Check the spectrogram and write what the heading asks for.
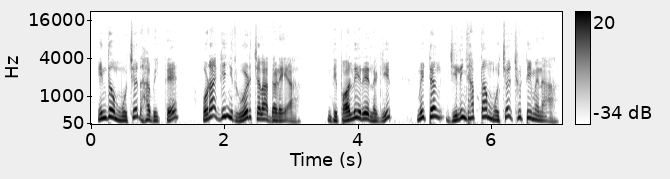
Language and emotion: Santali, happy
